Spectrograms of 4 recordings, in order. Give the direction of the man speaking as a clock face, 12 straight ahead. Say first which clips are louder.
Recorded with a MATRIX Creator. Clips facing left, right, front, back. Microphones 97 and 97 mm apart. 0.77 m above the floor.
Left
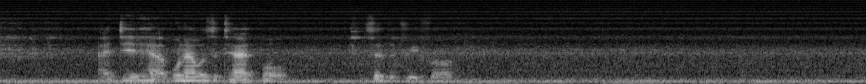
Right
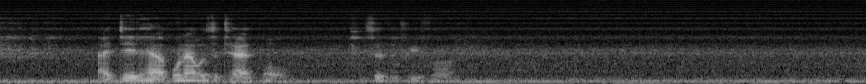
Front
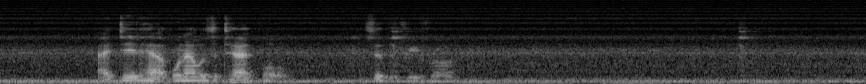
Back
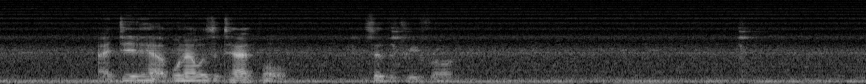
Right 4 dB, front 2 dB; 2 o'clock.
